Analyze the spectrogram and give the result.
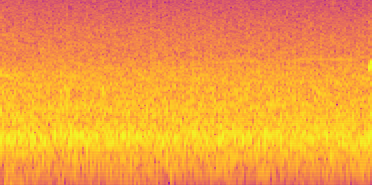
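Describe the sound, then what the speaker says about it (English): A UFC arena crowd applauding after a women's grappling exchange, a dense, even wash of clapping from many hands at a distance, sustained at steady loudness without individual voices standing out. "The crowd is appreciating the high-level grappling exchanges that they just experienced."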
